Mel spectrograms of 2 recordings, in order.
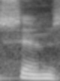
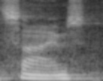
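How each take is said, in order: First: The vowel sounds short, as in 'sit'. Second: The vowel sounds long, as in 'time'. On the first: The speaker calls it right. "it's pronounced Sims" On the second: The speaker calls it wrong. "not Symes"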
